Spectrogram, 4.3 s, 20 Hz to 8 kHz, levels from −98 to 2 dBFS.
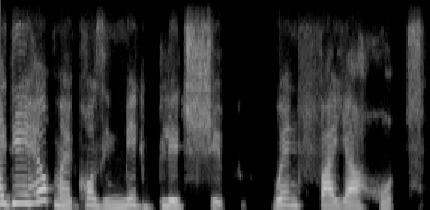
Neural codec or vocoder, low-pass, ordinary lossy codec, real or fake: none; 7.2 kHz; Opus, 32 kbps; real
